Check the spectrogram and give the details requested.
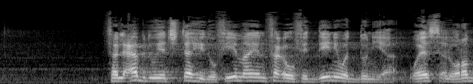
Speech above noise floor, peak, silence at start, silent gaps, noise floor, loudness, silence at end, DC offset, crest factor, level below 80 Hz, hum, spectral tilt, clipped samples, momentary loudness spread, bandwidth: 34 dB; 0 dBFS; 1.05 s; none; -51 dBFS; -16 LUFS; 0 s; under 0.1%; 18 dB; -58 dBFS; none; -3 dB/octave; under 0.1%; 8 LU; 13 kHz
